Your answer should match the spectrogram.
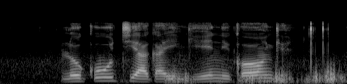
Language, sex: Xhosa, male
